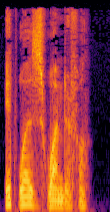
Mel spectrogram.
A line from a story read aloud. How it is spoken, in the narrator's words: Serene replied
